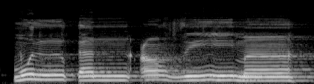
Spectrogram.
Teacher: Mulkan fathah tanwin bertemu ain idhar halqi. Fathah tanwin dibaca jelas.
